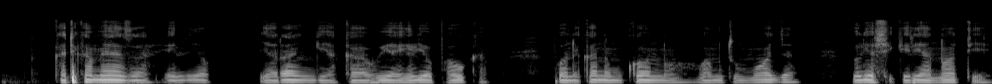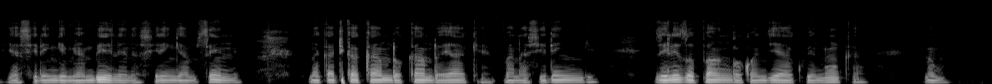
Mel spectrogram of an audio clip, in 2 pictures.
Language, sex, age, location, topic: Swahili, male, 25-35, Kisii, finance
